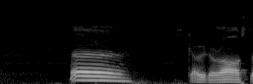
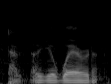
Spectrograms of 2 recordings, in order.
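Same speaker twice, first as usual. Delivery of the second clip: lower, hushed "wearing it" like a gentle ad; soft advert voice; 7 semitones lower, 7 dB quieter than usual. Shown as a demonstration. Comic repeating the advert slogan, softly. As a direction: murmur it like the sanitary towel advert.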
